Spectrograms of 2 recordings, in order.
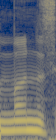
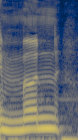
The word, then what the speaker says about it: Mun: the sphere of the moon's influence I say moon or moon interchangeably it's spelled mu n in this game but obviously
